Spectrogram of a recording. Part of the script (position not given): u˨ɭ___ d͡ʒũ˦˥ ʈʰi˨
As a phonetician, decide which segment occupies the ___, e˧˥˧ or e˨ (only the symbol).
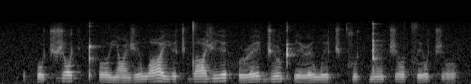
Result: e˧˥˧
